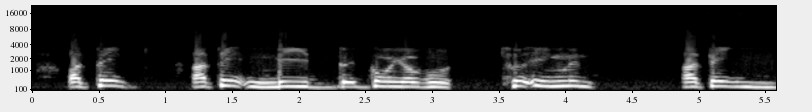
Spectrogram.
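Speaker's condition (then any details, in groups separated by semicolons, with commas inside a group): Cerebral palsy; balance and posture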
